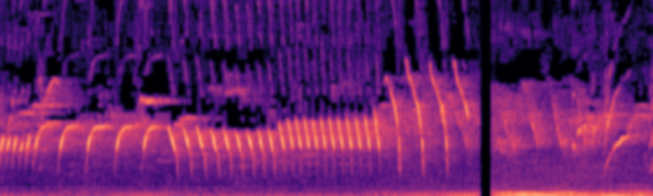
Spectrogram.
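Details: Adult male Belgian canary of the Agatha breed, intense yellow, singing heavily to stimulate the female for brooding and to train young. Rapid runs of bright, looping whistled notes, several per second, then a brief cut and low background rumble.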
